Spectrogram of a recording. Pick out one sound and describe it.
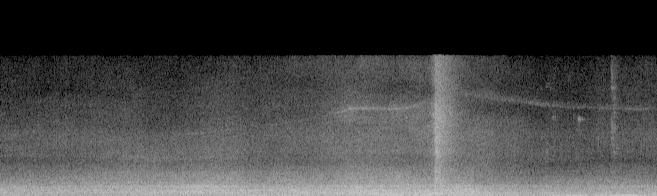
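A car passes close by with a rising and fading whoosh.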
